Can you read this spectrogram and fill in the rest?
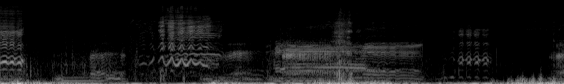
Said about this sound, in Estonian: jõuame Tuule käes kohale ajaks, kus kitsed ja lambad jooma tulevad ja suure jooksuga suured ja väikesed joogipaiga poole kappavad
